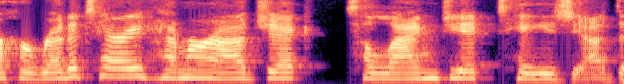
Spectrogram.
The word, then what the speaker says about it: hereditary hemorrhagic telangiectasia: It's called HHT, which is short for hereditary hemorrhagic telangiectasia.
